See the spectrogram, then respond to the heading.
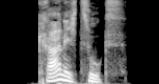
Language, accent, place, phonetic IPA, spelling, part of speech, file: German, Germany, Berlin, [ˈkʁaːnɪçˌt͡suːks], Kranichzugs, noun, De-Kranichzugs.ogg
- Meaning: genitive singular of Kranichzug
